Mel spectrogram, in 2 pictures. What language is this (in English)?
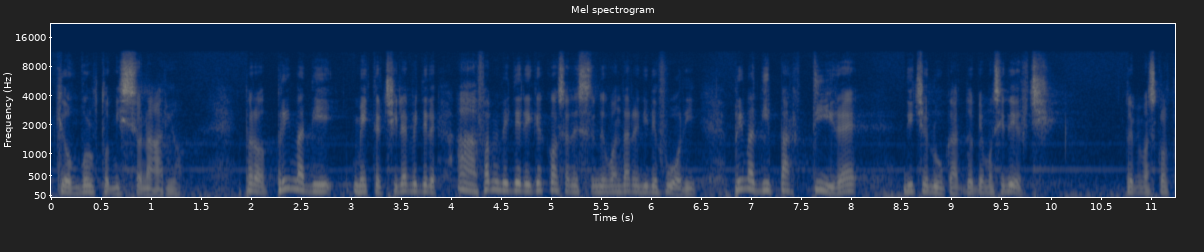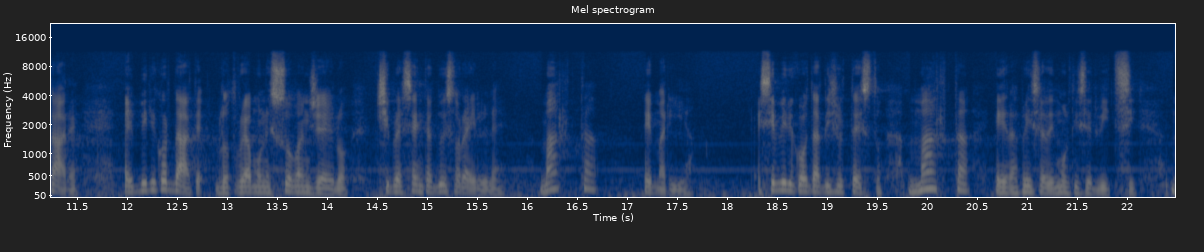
Italian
